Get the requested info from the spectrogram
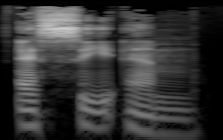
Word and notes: scm: British English

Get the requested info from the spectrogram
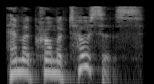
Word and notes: hemochromatosis: British English

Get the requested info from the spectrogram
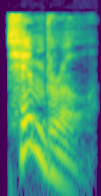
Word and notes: timbrel: British English

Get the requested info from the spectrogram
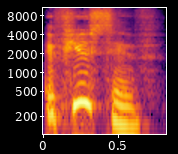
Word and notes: effusive: British English

